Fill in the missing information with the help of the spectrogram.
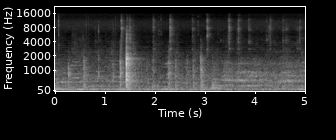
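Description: Steel glass pressing and tapping on a plate while mashing boiled sweet potato: scattered light clicks and taps, with one louder knock about a second and a half in.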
